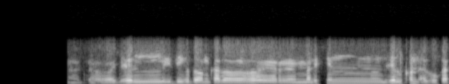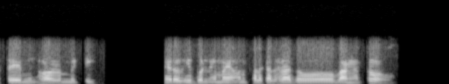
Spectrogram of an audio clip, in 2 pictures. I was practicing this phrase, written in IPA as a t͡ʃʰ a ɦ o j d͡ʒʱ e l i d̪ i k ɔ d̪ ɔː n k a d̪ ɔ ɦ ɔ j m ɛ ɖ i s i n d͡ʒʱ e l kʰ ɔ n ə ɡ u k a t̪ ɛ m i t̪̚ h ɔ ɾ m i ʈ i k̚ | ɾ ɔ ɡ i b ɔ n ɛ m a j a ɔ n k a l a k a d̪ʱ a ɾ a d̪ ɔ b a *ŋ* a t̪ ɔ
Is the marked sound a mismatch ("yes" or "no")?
no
